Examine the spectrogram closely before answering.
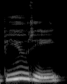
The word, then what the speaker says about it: beauty: dot but you II you'll notice the word beauty is spelled with a T in English in the Midwestern accent we do not say it as a sharp T will usually change it to a duck sound so instead of beauty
